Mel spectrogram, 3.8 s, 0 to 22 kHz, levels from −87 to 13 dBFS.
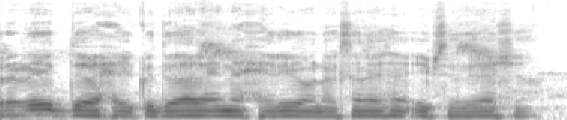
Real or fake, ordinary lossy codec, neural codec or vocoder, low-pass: real; none; none; none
